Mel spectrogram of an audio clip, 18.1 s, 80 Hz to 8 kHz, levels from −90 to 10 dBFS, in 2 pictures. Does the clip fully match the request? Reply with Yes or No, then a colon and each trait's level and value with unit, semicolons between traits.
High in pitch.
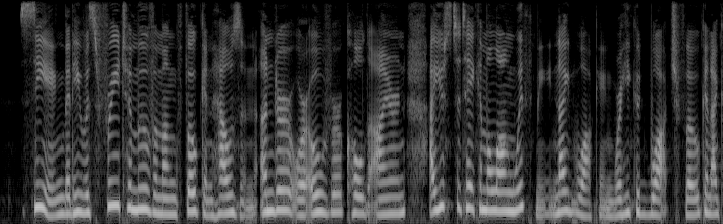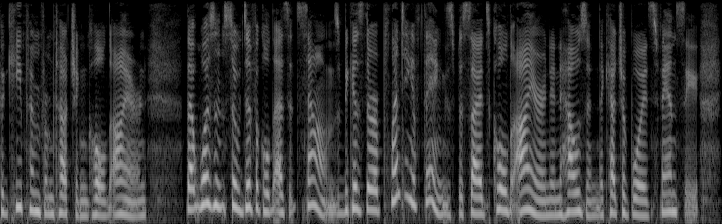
Yes: high, 235 Hz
